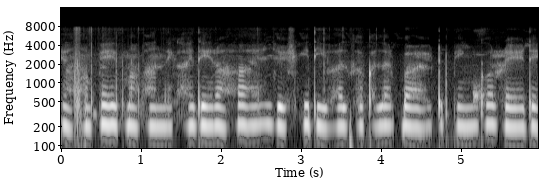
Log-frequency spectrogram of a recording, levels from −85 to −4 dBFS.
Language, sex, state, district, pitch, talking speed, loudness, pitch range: Hindi, female, Bihar, Jahanabad, 210 Hz, 170 wpm, -21 LUFS, 205-215 Hz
